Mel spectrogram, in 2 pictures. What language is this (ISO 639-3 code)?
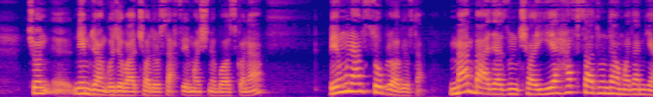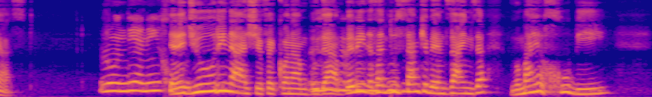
fas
